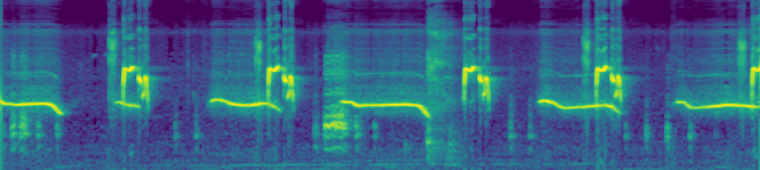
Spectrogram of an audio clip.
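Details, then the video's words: Red-headed prinia (prenjak merah), used as a lure recording, repeats a clear, level whistled phrase that flicks up sharply at the end, roughly every one and a half seconds, with faint background hum. "PRENJAK MERAH GACOR"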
